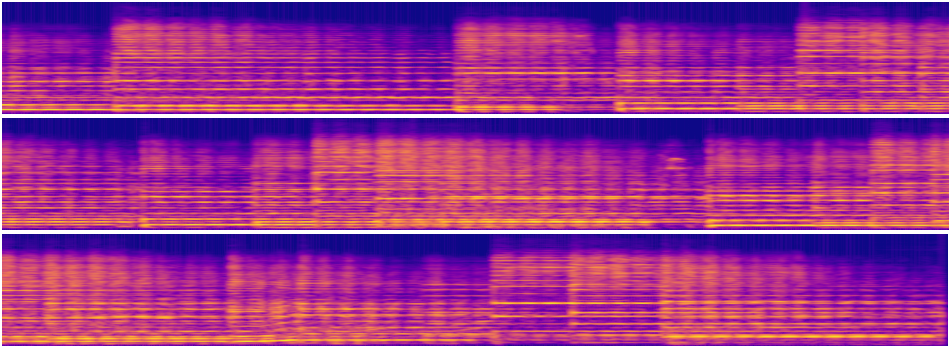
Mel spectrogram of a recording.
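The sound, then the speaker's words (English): An electric guitar played through a Supro tremolo pedal, strumming loud, sustained chords that shift every second or two, thick with distortion and effects, with no voices. “And it looks like you've got that Supro tremolo too. That's a nice one. Let me see if I can find that.”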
